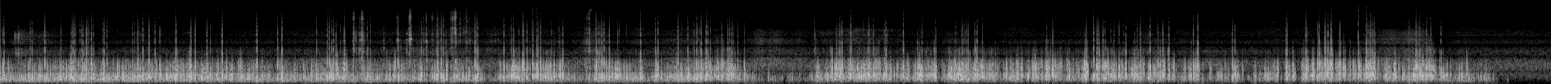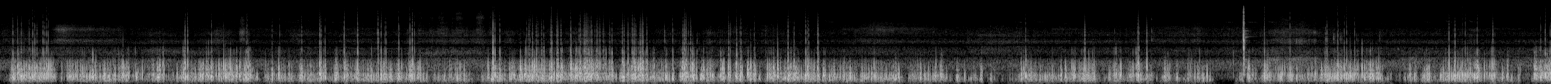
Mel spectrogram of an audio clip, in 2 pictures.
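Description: Wind buffeting the camera microphone: a loud, gusting rumble that rises and falls unevenly, with a brief dip about halfway through.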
